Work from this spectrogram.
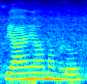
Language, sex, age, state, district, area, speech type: Telugu, female, 30-45, Andhra Pradesh, Guntur, rural, spontaneous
